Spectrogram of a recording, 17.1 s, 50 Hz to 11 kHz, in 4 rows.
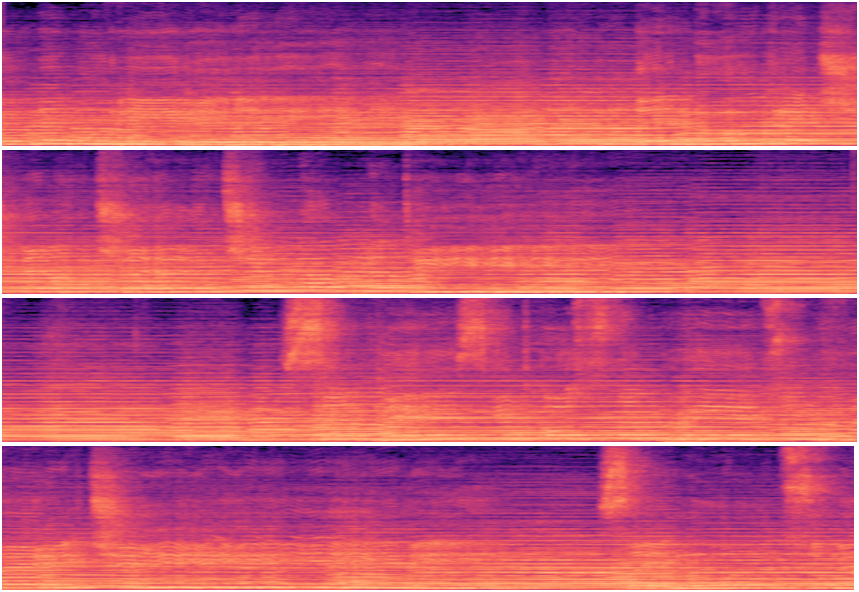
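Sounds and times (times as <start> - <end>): accordion playing a hymn: 0.0 - 17.0.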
